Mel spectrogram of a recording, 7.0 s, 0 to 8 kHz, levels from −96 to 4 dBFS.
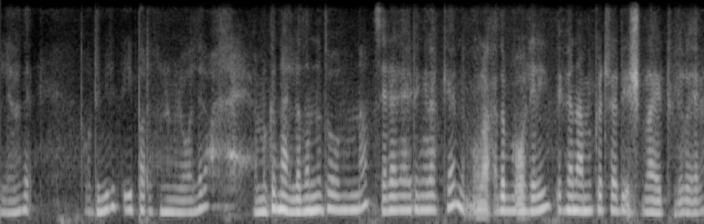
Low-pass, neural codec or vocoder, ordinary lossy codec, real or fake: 7.2 kHz; codec, 16 kHz in and 24 kHz out, 0.9 kbps, LongCat-Audio-Codec, fine tuned four codebook decoder; Opus, 24 kbps; fake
